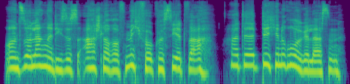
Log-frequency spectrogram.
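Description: A woman reading an audiobook, voicing a defiant, sarcastic young man who drawls his mocking quips slowly. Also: mid-range voice, no room sound, voice pushed up, close to an everyday voice. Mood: wry. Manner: dry mocking quips, slow and drawn out.

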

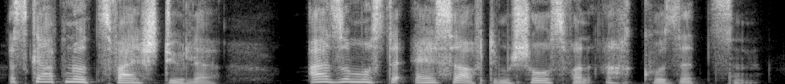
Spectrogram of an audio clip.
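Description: A woman narrating an audiobook in a calm, even storytelling manner. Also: lowish voice, a little fast, slightly rough, no room sound, clean studio sound.

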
